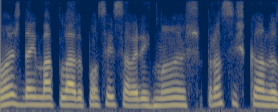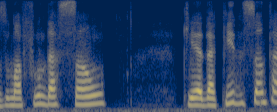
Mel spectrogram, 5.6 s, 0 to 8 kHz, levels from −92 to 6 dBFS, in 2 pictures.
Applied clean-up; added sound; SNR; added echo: neural diffusion model UNIVERSE++.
